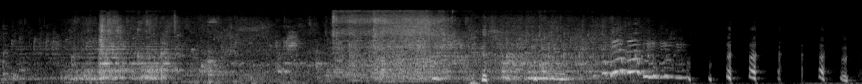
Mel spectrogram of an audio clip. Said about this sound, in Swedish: Här, är det då, här ska hon gissa hur en toa låter, så först spolar de och sen så försöker hon liksom låta som hon tror att det låter.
